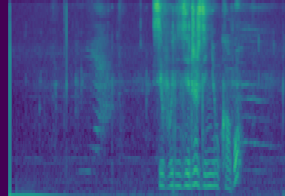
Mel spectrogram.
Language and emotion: Russian, neutral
